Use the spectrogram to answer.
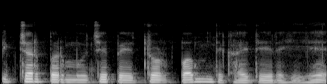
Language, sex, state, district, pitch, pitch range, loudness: Hindi, male, Arunachal Pradesh, Lower Dibang Valley, 105 Hz, 95-110 Hz, -19 LUFS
